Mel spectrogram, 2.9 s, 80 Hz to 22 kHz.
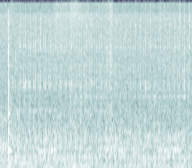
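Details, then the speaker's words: ANCEL BR2000 Elite one-person brake bleeder, first run purging air from the line, pulse setting 1, powered from car battery: quick even chattering pulse as it draws brake fluid; pump working normally. "I hear it pulsing. It's taking in the brake fluid. It's pulsing."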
